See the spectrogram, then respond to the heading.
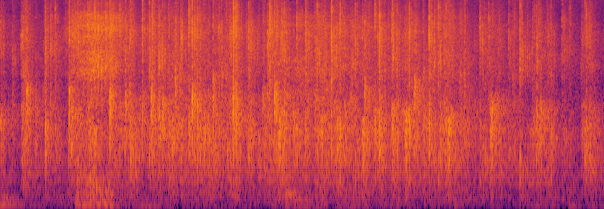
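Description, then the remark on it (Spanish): An audience breaks into sustained applause for the Lord, a dense, steady wash of many hands clapping at even loudness for several seconds, with no clear voices standing out. “Un aplauso al Señor.”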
